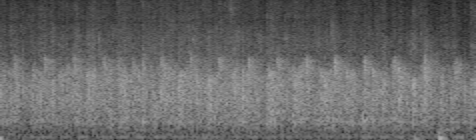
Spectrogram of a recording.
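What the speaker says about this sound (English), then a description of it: "So please give yourselves a round of applause for the investment that you've made." Sustained audience applause fills a crowd gathered for the grand opening of a university athletics performance center, steady and dense from start to finish with no talk over it.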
